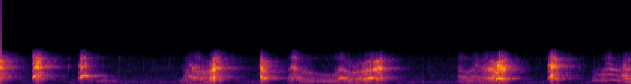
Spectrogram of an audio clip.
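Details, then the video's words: Tara, a Cairn Terrier, barks at Thoman, an old tomcat; irregular, high barks, some clipped and some drawn out into yelping, harsh calls, spaced about a second apart. "Tara the Cairn Terrier vs. Thoman old tomcat"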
